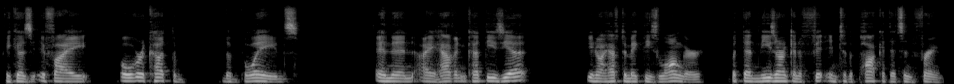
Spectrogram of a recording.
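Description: A man's voice: a little high, steady tone, brisk, no room sound, studio quality. A man in casual shop talk, a machinist thinking aloud as he works through his plan. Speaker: machinist making folding knives.

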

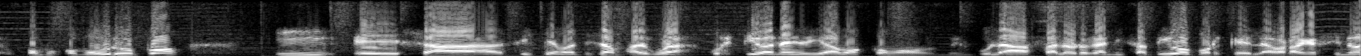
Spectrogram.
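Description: A man's voice: a little high, no echo, poor audio. Rambling Argentine guy, dry sound. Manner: relaxed, rambling, many fillers and restarts. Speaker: murga member, guest. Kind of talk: casual phone interview.

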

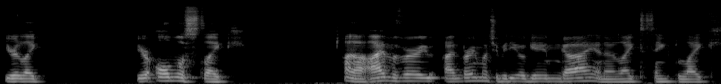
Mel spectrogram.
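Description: A man talks through his solo podcast in a loose, meandering way, drifting into tangents and leaning on plenty of fillers. His voice sits at an ordinary middle pitch. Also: fairly even intonation, normal speed, pauses often, fairly bright tone. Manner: rambling, tangent-prone, many fillers. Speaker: podcast host. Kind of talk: casual solo podcast monologue.

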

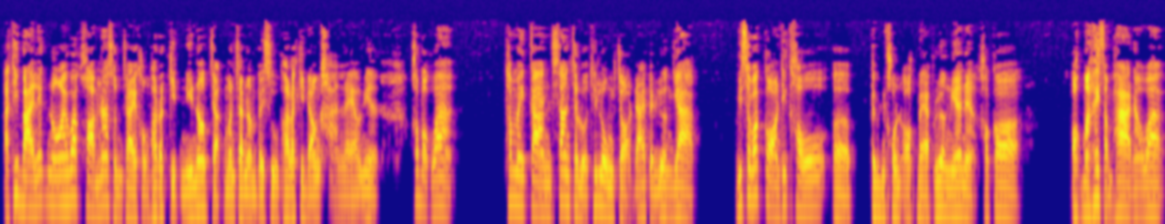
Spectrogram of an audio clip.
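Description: A man talking quickly in a dry, close-miked studio, co-hosting a casual science podcast. He explains space news patiently and politely, restarting often as he finds his words. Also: mid-range voice, lively intonation, dry recording.

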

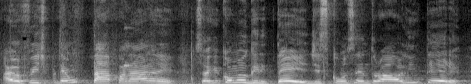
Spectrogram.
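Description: A man's voice: extremely high pitch, brisk, a little mellow. A young man, telling a story in casual slang, laughing now and then. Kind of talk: casual chat.

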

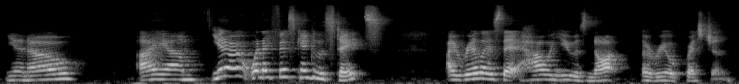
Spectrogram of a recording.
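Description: A woman's voice: a little high, animated, unhurried. A woman with a New Zealand accent chatting as a podcast guest, giggly and full of fillers. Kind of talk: casual podcast chat.

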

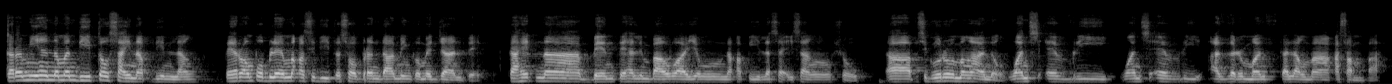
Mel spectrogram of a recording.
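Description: A man's voice: mid-range voice, moderate pace, fairly bright tone. A man who is a comedian, chatting casually as a guest with a dry, joking delivery. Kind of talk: casual chat.

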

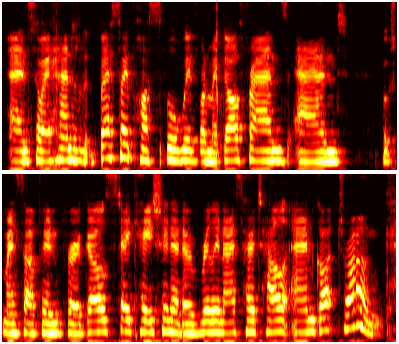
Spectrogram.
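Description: A woman's voice: mid-range voice, steady tone, fairly quick. A woman telling a personal story as an interview guest, in a casual, conversational way peppered with "like" and "you know".

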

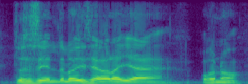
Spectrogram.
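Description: A man with a Dominican Spanish accent, hosting a casual podcast chat, relaxed and playful. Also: mid-range voice, quick pace. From Dominican Republic. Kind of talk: casual conversation.

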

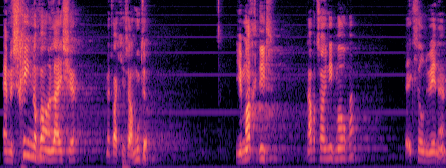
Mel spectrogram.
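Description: A man's voice: on the high side, unhurried, long pauses, bright, forceful tone. A man preaching a sermon in a church, talking conversationally and reading scripture aloud with dramatic force. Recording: reverberant church hall.

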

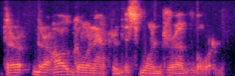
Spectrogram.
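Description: This podcast co-host, a grown man with kids, talks at a normal speed in a low, husky voice, and the recording has its highs cut off. He meanders casually through a film review, with the occasional laugh and curse.

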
